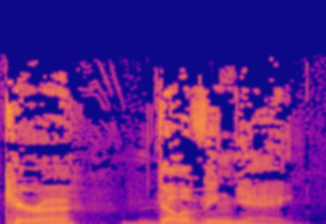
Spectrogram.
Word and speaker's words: Cara Delevingne: She's in the running to play Harley Quinn, Cara Delevingne.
